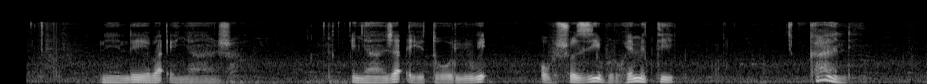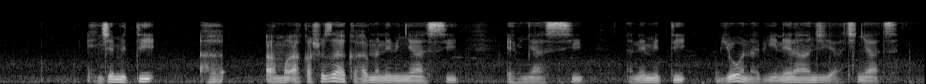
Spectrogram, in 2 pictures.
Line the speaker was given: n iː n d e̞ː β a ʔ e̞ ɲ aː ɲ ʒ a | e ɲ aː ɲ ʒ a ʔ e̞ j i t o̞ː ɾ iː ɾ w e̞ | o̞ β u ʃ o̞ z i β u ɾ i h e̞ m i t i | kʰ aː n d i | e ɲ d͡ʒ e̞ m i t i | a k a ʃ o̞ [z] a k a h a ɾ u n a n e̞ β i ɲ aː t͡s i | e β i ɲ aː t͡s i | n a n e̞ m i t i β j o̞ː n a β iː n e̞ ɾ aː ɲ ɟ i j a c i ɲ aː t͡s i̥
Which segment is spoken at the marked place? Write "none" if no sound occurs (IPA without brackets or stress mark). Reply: z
